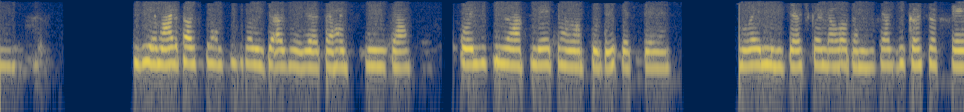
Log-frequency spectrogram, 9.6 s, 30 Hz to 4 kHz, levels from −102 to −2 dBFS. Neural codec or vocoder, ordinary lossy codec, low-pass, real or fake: vocoder, 44.1 kHz, 128 mel bands, Pupu-Vocoder; MP3, 32 kbps; 3.6 kHz; fake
